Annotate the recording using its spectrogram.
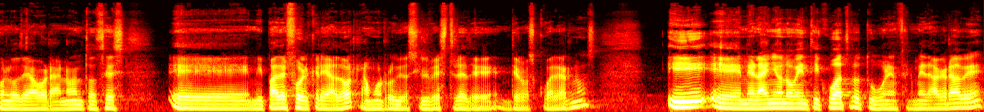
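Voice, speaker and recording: A man in an unremarkable speaking voice, at medium pitch, talks at a moderate pace with fairly even intonation in a very clean recording with a silent background. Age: 60s. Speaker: business owner. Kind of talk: interview.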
